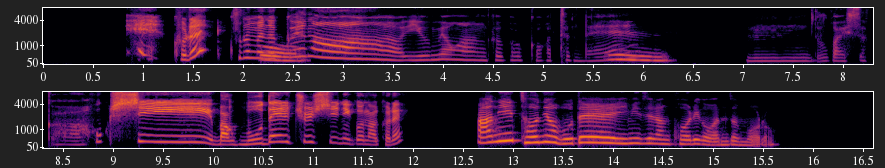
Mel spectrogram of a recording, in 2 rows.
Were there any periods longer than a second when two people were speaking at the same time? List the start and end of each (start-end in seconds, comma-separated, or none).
none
